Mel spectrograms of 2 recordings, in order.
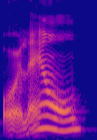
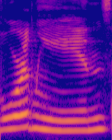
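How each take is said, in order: First: The name is pronounced the French way. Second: The name is pronounced the English way. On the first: "true French pronunciation would be" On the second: "If you want to put an English spin on"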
